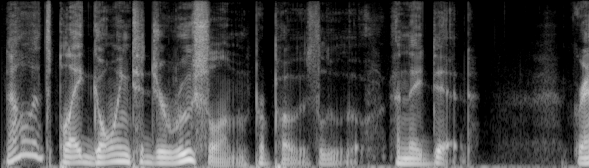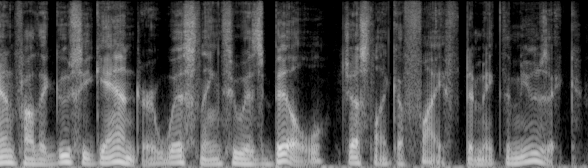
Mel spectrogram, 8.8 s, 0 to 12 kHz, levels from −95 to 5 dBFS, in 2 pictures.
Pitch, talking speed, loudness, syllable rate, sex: 110 Hz, 175 wpm, -20 LUFS, 5.0 syllables/s, male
